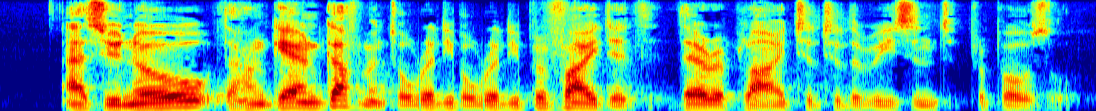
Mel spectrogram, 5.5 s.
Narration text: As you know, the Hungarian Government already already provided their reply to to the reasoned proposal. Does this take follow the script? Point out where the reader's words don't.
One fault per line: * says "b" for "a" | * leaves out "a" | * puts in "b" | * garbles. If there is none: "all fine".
all fine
